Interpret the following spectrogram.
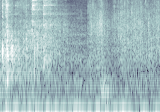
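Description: A few short clinks and knocks of metal hand tools being handled, with a clear plastic bag rustling as the next tool, a heavy solid-metal spike, is pulled out.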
